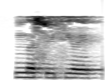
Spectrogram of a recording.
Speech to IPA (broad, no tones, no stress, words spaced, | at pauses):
ŋəsy fʲəe̯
